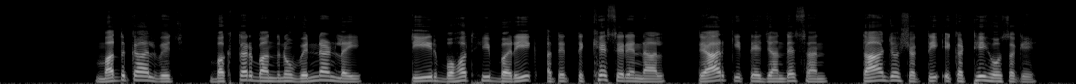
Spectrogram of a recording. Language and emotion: Punjabi, neutral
